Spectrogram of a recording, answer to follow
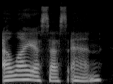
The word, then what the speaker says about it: listen: The word listen is spelled L-I-S-T-E-N, but we pronounce it as L-I-S-S-N, not saying the T.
